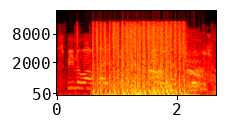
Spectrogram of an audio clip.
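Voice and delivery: urgent shout. Real, not acted. Urgent callout during fight.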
